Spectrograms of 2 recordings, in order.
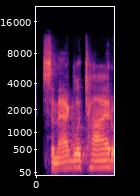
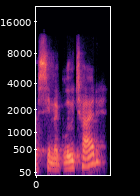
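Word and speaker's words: semaglutide: We'll be sharing with you some of the breakthroughs on peptides like Semeglutide or Semiglutide. Same peptide, different pronunciation.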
